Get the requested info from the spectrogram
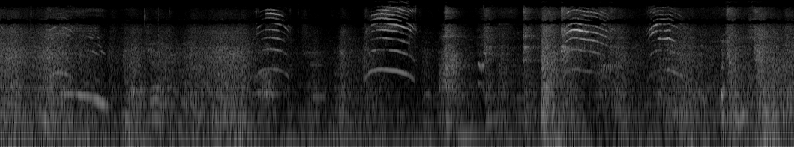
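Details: Kittens living with their mother give a run of short, high meows, each rising and then falling, in bursts of two or three through the middle of the recording, over a steady low rumble and faint background noise.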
